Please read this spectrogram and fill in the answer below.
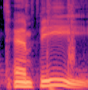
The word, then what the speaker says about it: Tempe: You got to say it like a real Arizonan. – Tempe. – Tempe.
